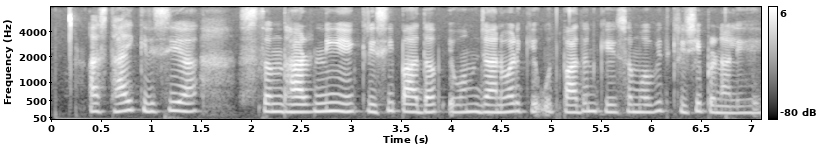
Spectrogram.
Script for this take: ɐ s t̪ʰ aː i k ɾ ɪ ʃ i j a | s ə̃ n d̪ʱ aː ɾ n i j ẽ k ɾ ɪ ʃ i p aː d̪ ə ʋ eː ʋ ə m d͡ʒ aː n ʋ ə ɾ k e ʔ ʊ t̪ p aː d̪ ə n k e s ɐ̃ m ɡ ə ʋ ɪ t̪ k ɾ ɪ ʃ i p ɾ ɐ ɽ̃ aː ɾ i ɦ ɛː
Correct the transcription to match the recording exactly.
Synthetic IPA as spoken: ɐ s t̪ʰ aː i k ɾ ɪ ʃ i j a | s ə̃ n d̪ʱ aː ɾ n i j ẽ k ɾ ɪ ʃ i p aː d̪ ə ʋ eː ʋ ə m d͡ʒ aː n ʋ ə ɾ k e ʔ ʊ t̪ p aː d̪ ə n k e s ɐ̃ m b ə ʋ ɪ t̪ k ɾ ɪ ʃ i p ɾ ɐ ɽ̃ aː l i ɦ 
